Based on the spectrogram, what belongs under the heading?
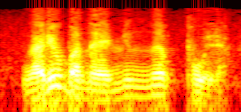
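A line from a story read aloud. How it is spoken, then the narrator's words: Mutter. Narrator (Russian): пробормотал Олег Петрович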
